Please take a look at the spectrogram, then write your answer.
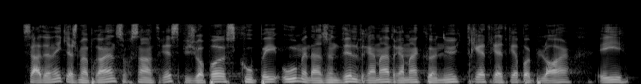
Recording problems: high frequencies cut off; noticeable; nothing above 6.5 kHz

